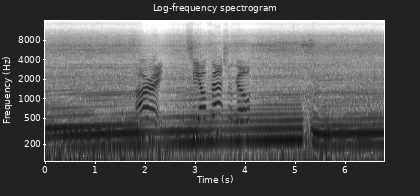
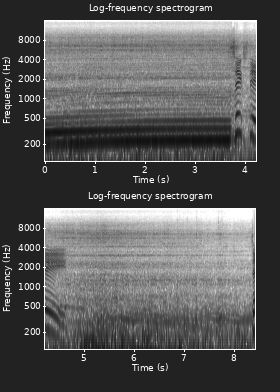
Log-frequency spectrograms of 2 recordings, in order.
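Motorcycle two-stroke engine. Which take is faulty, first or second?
second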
